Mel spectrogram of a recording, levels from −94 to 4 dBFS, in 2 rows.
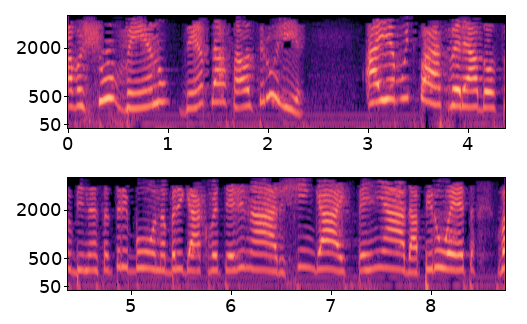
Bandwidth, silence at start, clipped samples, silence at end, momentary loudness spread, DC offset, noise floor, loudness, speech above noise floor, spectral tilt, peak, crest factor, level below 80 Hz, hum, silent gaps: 4 kHz; 0 s; under 0.1%; 0 s; 12 LU; under 0.1%; -50 dBFS; -19 LUFS; 31 dB; -7 dB/octave; -2 dBFS; 16 dB; -48 dBFS; 60 Hz at -55 dBFS; none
